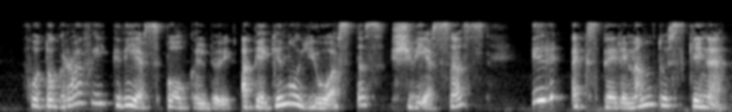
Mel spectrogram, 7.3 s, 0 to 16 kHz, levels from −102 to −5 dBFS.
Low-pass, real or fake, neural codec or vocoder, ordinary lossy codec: 7.2 kHz; fake; codec, 16 kHz, 8 kbps, FunCodec, trained on LibriTTS, 25 frames a second; MP3, 64 kbps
